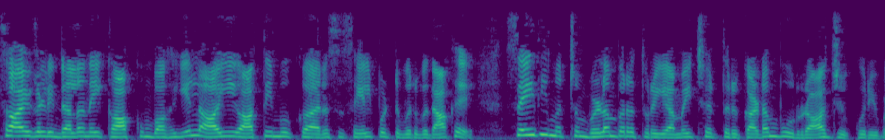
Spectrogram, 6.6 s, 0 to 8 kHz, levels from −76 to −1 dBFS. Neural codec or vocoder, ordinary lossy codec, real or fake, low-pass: none; none; real; 7.2 kHz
